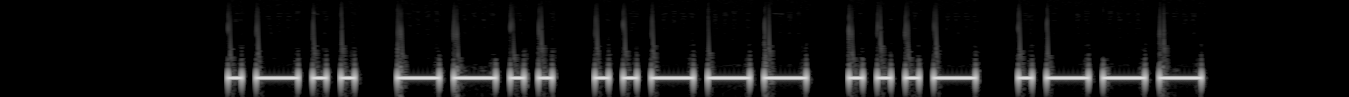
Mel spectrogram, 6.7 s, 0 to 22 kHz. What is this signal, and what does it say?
Morse code, heard as a keyed tone, about 17 wpm, 700 Hz. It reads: LZ2VJ
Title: DXCC-100 Call Signs - 5 Characters - Repeated 2x - 17wpm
